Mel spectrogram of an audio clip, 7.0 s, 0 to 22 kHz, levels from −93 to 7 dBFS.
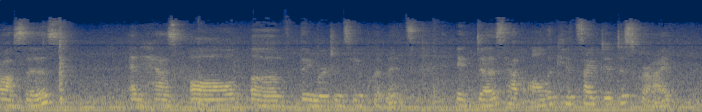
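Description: No dropouts, clicks, distortion or level jumps turn up anywhere in the audio.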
